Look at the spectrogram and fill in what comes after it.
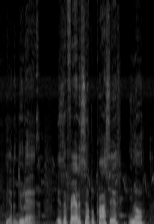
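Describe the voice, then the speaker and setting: A man talks at a very fast pace. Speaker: DIY car repair YouTuber. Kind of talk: tutorial. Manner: loud and clear; casual, halting with fillers.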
